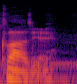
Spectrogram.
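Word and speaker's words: Klaasje: Klasie is pronounced Klasie.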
